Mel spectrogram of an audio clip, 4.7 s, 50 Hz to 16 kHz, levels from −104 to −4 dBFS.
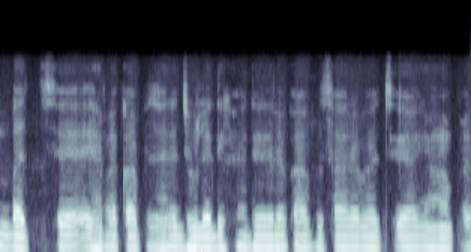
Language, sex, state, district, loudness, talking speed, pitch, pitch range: Hindi, male, Punjab, Pathankot, -17 LUFS, 190 wpm, 115 Hz, 110-115 Hz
